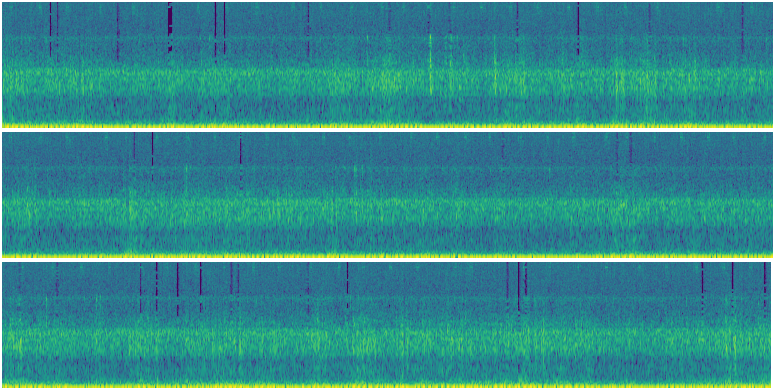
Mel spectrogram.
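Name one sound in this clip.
Tyres roll over a wet road.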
